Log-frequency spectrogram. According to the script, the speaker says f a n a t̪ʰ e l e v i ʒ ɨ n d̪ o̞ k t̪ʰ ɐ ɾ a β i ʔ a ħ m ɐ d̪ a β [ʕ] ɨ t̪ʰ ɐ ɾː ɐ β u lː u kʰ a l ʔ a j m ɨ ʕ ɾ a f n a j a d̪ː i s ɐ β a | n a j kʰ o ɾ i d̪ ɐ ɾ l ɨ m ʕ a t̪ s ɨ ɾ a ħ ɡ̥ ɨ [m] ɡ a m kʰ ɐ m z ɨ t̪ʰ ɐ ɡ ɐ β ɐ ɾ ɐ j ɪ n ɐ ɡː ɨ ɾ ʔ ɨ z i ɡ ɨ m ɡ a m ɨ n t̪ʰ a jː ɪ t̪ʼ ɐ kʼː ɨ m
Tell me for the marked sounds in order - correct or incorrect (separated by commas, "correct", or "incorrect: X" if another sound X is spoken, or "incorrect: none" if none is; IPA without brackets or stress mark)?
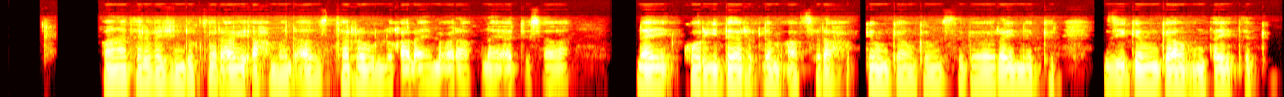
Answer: incorrect: z, correct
